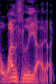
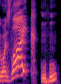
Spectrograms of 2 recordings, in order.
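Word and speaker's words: Wasylyk: __ ] doesn't it you've actually pronounced all the names wrong okay it's was like larry and frank plump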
